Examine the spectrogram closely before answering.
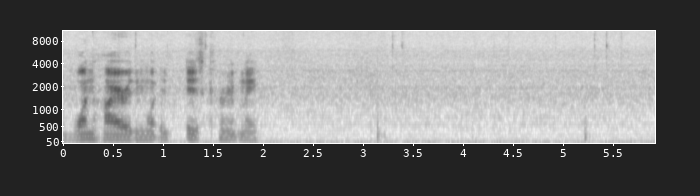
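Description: Wooden blocks are set down with soft, dull knocks.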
